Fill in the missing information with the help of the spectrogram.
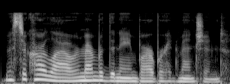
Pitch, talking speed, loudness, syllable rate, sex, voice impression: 160 Hz, 210 wpm, -14 LUFS, 7.5 syllables/s, female, feminine, adult-like, slightly hard, fluent, raspy, intellectual, calm, slightly elegant, slightly strict, slightly sharp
